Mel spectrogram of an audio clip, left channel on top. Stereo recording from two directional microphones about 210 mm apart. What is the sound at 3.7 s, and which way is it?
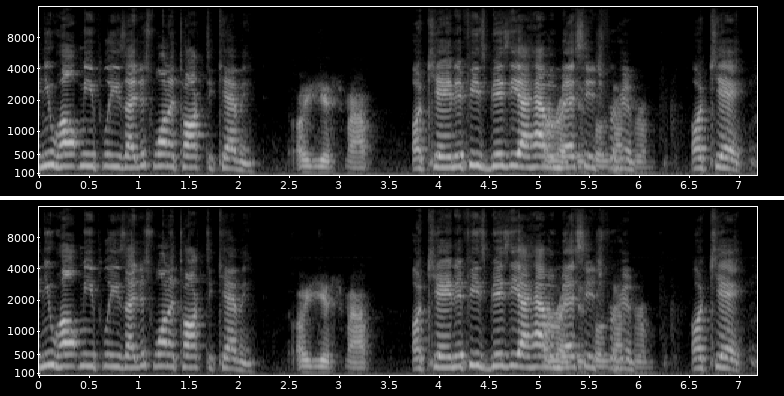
Speech, 5° right (ahead or behind).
